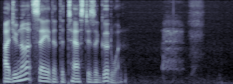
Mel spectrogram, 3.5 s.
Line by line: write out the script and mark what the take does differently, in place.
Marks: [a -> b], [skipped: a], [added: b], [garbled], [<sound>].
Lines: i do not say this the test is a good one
i do not say [this -> that] the test is a good one [sniff]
